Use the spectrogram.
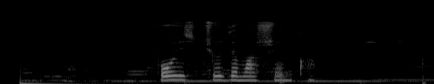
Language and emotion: Russian, sad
